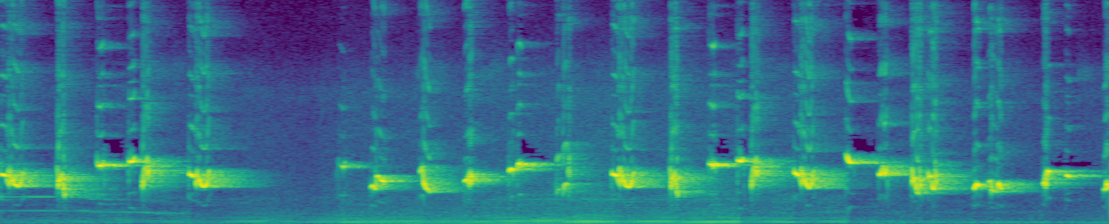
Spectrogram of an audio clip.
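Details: Sooty-headed bulbul lure call, loud and clear, for trapping bulbuls in the forest: rapid bubbly chortled notes stepping up and down, a brief pause near two seconds, then more notes over a low humming background.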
